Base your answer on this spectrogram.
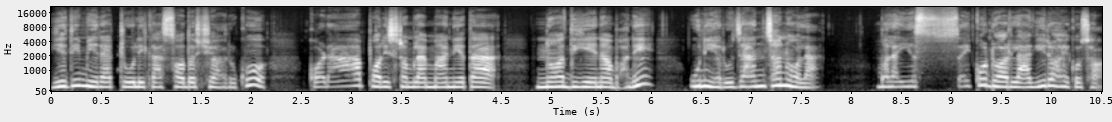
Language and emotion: Nepali, fearful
